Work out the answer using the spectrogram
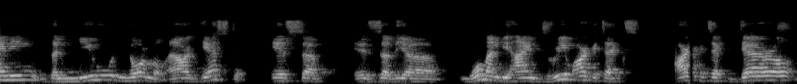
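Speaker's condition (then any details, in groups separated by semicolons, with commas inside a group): No condition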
